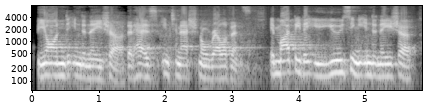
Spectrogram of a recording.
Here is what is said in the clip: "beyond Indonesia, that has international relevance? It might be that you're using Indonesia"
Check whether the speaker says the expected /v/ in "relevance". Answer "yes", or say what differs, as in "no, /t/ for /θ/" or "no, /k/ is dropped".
yes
